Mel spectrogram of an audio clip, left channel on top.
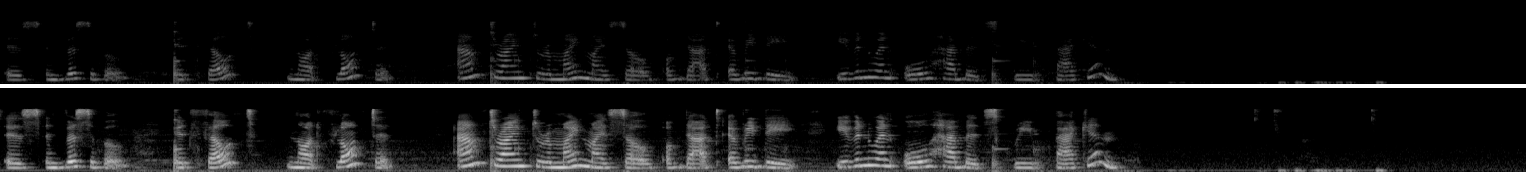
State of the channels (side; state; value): left; quieter; 21.8 dB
